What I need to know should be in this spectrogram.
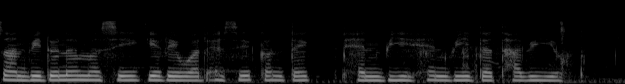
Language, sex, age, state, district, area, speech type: Manipuri, female, 30-45, Manipur, Churachandpur, rural, read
